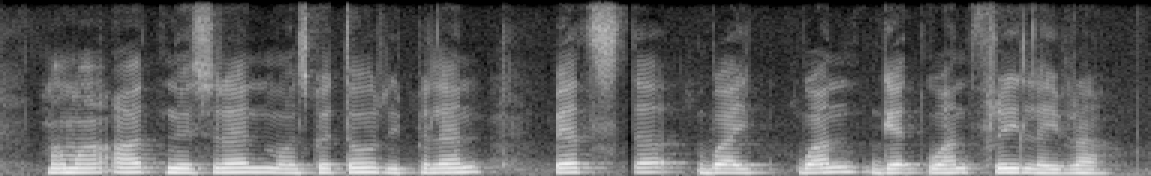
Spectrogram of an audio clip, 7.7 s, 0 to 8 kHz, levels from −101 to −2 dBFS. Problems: none marked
